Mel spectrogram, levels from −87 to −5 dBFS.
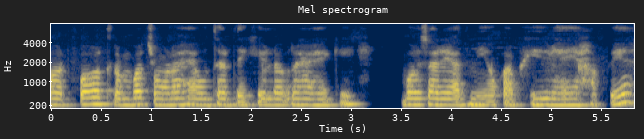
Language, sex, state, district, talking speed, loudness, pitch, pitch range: Hindi, female, Bihar, Araria, 185 wpm, -19 LUFS, 210 Hz, 205-220 Hz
